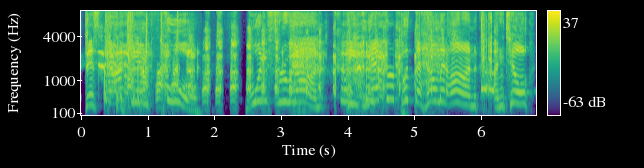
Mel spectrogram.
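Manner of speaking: high, heated ranting, half laughing; furious rant. Real, not acted. Podcast host ranting to cohosts, furious and high. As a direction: vent pure outrage at the show. Ranting about Boba Fett helmet.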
